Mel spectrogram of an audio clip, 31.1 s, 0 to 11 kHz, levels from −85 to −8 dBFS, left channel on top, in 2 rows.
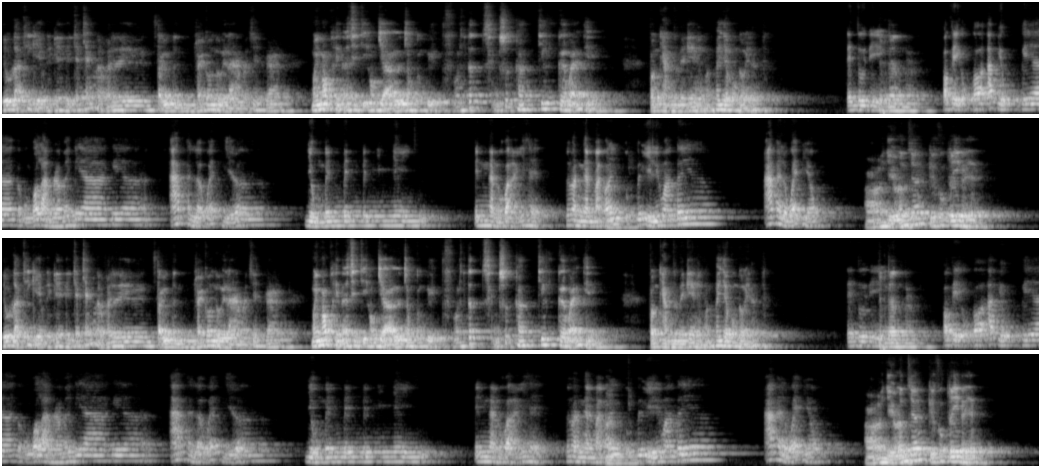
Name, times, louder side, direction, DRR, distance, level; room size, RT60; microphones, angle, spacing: voice 1, 0.0-4.2 4.6-9.1 9.7-11.4 13.2-13.8 24.6-24.9 28.5-30.2, right 1 dB, 40° right, 4 dB, 0.5 m, -21 dB
voice 2, 12.7-13.3 14.1-17.7 18.1-19.5 20.1-21.9 22.6-23.7 24.0-24.8 25.1-26.3 27.0-27.9, left 2 dB, 65° left, 5 dB, 0.5 m, -24 dB
3.6 x 2.7 x 2.6 m, 1.1 s
head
